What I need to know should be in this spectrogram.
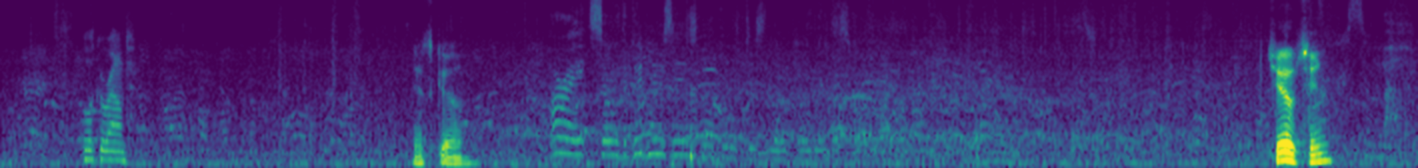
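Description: A crowd of men and women chatters around.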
